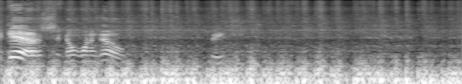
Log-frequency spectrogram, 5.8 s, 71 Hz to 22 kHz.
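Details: 2005 Subaru Forester XT at idle, audibly missing; owner found a coil issue and thinks it runs rich. Low idle that lumps and stumbles unevenly instead of holding a steady beat; rough idle, cause suspected, not confirmed.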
